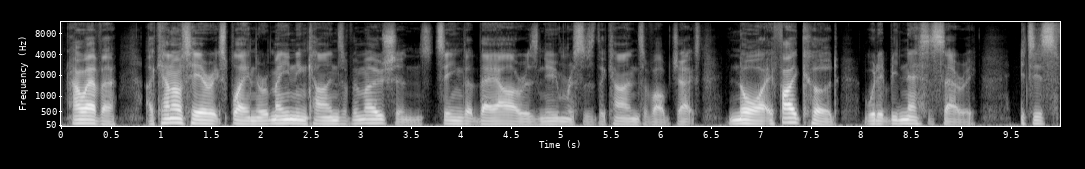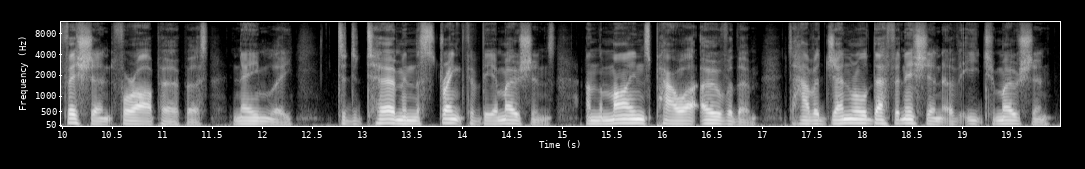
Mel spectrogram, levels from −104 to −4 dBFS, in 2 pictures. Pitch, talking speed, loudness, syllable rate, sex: 100 Hz, 170 wpm, -19 LUFS, 4.7 syllables/s, male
